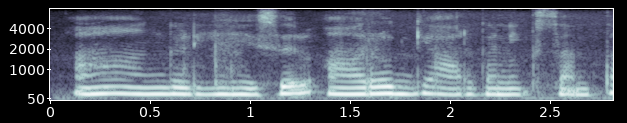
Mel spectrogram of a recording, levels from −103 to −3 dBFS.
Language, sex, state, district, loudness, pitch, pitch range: Kannada, female, Karnataka, Koppal, -14 LUFS, 210 Hz, 200-225 Hz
